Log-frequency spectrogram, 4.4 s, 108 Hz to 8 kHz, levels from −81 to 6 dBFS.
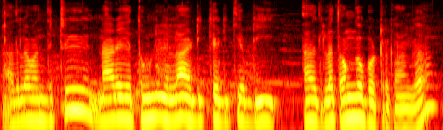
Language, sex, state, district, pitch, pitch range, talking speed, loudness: Tamil, male, Tamil Nadu, Kanyakumari, 150 Hz, 140-160 Hz, 150 wpm, -14 LUFS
